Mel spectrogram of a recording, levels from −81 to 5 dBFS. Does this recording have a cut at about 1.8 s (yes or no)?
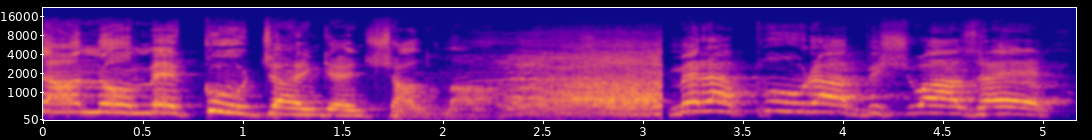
no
